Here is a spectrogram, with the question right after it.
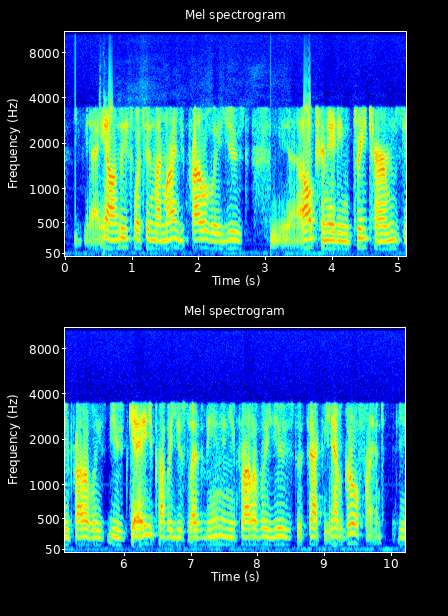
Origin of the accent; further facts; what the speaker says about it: United States; I identify myself as an American, and most importantly, I identify myself as a human being.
